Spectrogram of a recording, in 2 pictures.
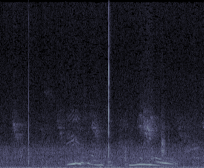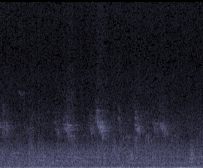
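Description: Birds calling: faint, high, short chirps repeating throughout, with a few low, wavering calls between about one and two and a half seconds in.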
